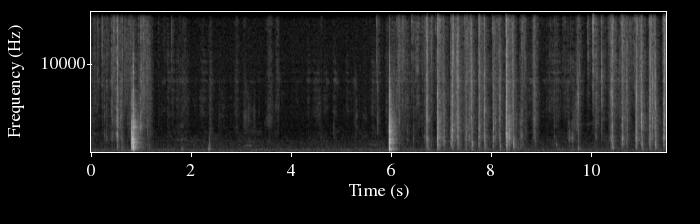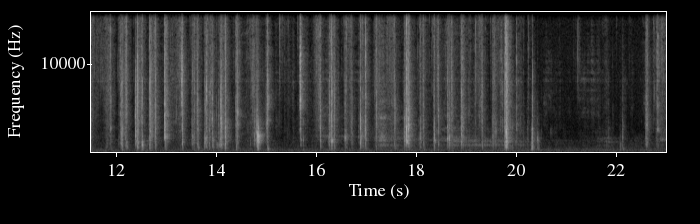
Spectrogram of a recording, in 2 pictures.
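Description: Tarot cards are shuffled over a long stretch during a live reading, with scattered crisp riffling and slapping clicks, some louder sharp snaps and an irregular rhythm, close and dry.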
